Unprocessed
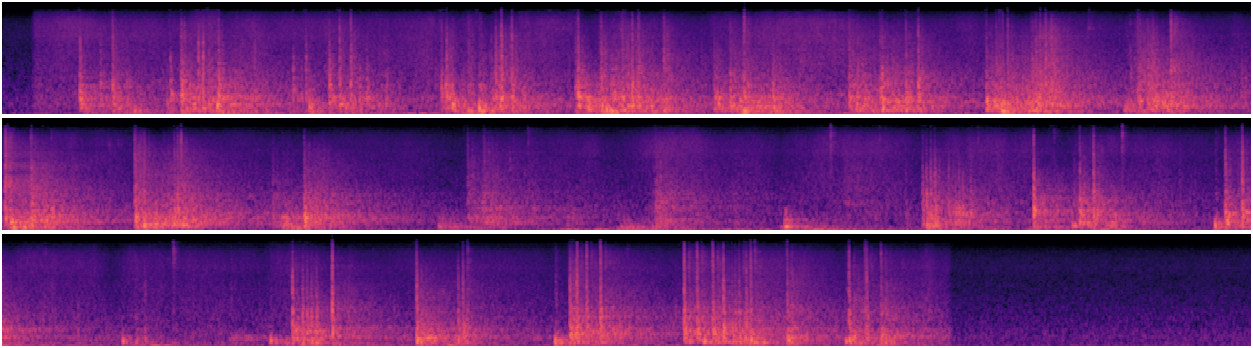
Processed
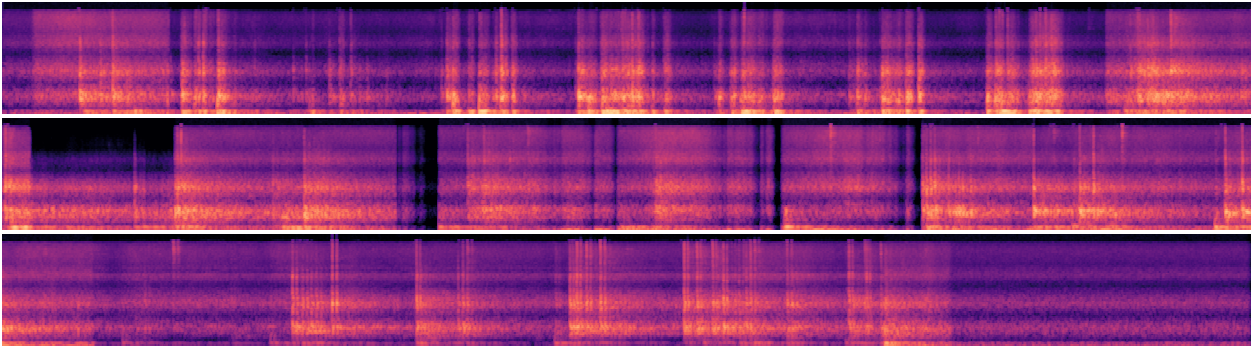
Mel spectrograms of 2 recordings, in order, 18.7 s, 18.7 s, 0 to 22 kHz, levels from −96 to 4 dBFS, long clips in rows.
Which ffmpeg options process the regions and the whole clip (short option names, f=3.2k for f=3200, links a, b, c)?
-filter_complex "[0:a]asettb=1/sr,asplit=3[a][b][c];[a]atrim=end=0.834[d];[b]atrim=start=0.83:end=5.52,asetpts=PTS-STARTPTS,afade=t=in:d=0.004:c=qsin,afade=t=out:st=4.686:d=0.004:c=qsin,agate=range=-19dB:threshold=-30dB:ratio=16:release=100:detection=peak,lowshelf=f=230:g=9[e];[c]atrim=start=5.516[f];[d][e]acrossfade=d=0.004:c1=hsin:c2=qsin[g];[g][f]acrossfade=d=0.004:c1=qsin:c2=hsin,asettb=1/sr,asplit=3[h][i][j];[h]atrim=end=6.384[k];[i]atrim=start=6.38:end=7.11,asetpts=PTS-STARTPTS,afade=t=in:d=0.004:c=qsin,afade=t=out:st=0.726:d=0.004:c=qsin,lowpass=1.6k,acompressor=threshold=-37dB:ratio=10:attack=3.2:release=140:knee=1:detection=peak[l];[j]atrim=start=7.106[m];[k][l]acrossfade=d=0.004:c1=hsin:c2=qsin[n];[n][m]acrossfade=d=0.004:c1=qsin:c2=hsin,asettb=1/sr,asplit=3[o][p][q];[o]atrim=end=8.214[r];[p]atrim=start=8.21:end=10.99,asetpts=PTS-STARTPTS,afade=t=in:d=0.004:c=qsin,afade=t=out:st=2.776:d=0.004:c=qsin,agate=range=-41dB:threshold=-48dB:ratio=16:release=100:detection=peak,tiltshelf=f=690:g=-3[s];[q]atrim=start=10.986[t];[r][s]acrossfade=d=0.004:c1=hsin:c2=qsin[u];[u][t]acrossfade=d=0.004:c1=qsin:c2=hsin,asettb=1/sr,asplit=3[v][w][x];[v]atrim=end=12.944[y];[w]atrim=start=12.94:end=16.9,asetpts=PTS-STARTPTS,afade=t=in:d=0.004:c=qsin,afade=t=out:st=3.956:d=0.004:c=qsin,highpass=f=850:p=1,bandreject=f=5.6k:w=7.3,flanger=delay=16.5:depth=6:speed=1.3[z];[x]atrim=start=16.896[aa];[y][z]acrossfade=d=0.004:c1=hsin:c2=qsin[ab];[ab][aa]acrossfade=d=0.004:c1=qsin:c2=hsin,firequalizer=gain_entry='entry(130,0);entry(210,-30);entry(460,-7);entry(700,5);entry(1100,-18);entry(1700,9);entry(3300,-16);entry(4700,3);entry(6900,-9);entry(13000,7)':delay=0.05:min_phase=1,alimiter=level_in=20.5dB:limit=-1dB:release=50:level=0:latency=1,volume=-2.5dB"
